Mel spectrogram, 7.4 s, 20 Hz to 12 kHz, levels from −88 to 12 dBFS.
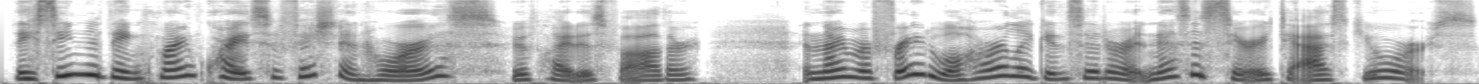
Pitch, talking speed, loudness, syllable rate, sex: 270 Hz, 180 wpm, -18 LUFS, 5.5 syllables/s, female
